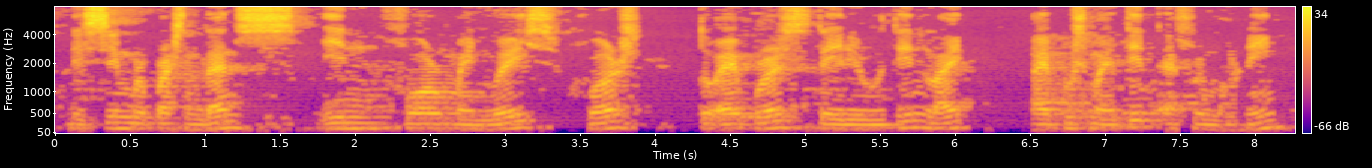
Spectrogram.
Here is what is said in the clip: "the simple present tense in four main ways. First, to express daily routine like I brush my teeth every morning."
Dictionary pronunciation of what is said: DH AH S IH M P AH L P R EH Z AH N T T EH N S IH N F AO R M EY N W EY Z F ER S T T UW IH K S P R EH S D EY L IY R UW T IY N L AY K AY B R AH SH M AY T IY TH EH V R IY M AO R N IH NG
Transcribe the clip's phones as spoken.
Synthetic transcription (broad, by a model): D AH S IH M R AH P R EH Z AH N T T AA N S IH N F AO R M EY N W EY S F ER S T T UW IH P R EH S D EY L IY R UW T IY N L AY K AY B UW S M AY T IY T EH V R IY M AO R N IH NG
